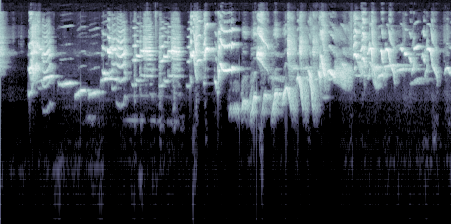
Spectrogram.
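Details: Oriental magpie-robin fighting song for birds that stopped singing: whistled and trilled phrases, then a rising series of rapid notes building into dense chattering.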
